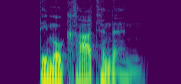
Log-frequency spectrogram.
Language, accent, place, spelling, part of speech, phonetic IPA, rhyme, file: German, Germany, Berlin, Demokratinnen, noun, [demoˈkʁaːtɪnən], -aːtɪnən, De-Demokratinnen.ogg
- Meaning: plural of Demokratin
